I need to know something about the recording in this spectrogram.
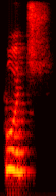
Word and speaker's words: Puig: And the other last name is from my mother is from Barcelona, so it's Catalonian, and it's pronounced Puig. Oh my God, I got it wrong. Puig.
